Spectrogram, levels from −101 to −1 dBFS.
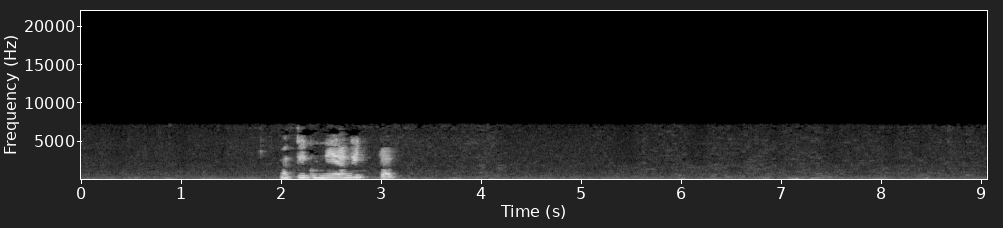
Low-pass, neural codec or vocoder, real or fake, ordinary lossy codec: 7.2 kHz; none; real; MP3, 64 kbps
